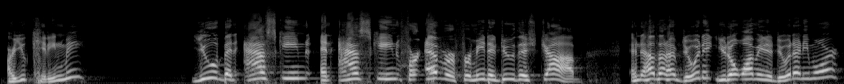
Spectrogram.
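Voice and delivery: rising, exasperated pushback at his wife; indignant protest. Acted. Husband argues with wife.

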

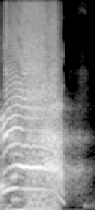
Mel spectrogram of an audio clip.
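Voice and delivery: high crazed shout of excitement; manic yell. Retold or imitated. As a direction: let out a wild surgeon's yell. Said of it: "And the surgeon is like".

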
